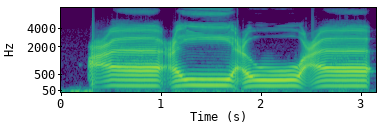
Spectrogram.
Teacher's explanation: huruf ain itu ketika dilafalkan kan dia dari tengah tenggorokan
